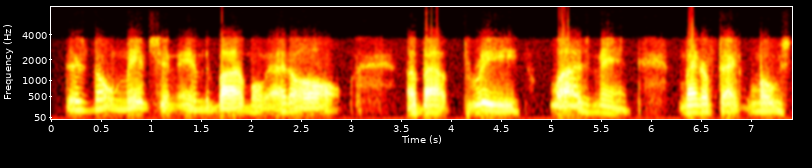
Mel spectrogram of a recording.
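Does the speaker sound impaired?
Yes: cerebral palsy; can't talk plain when nervous.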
